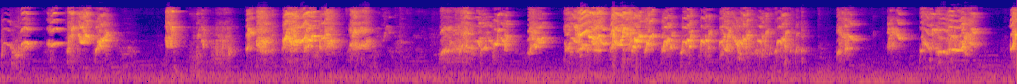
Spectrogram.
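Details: Lovebirds kept as a colony in a small aviary, giving long ngekek chattering: piercing, grating chirps packed into bursts of one to two seconds, separated by short gaps, many voices overlapping.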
